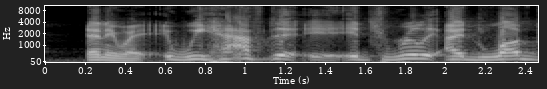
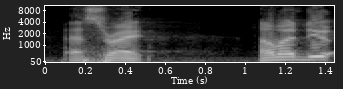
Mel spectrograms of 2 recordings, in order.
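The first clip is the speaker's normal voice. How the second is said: ordinary delivery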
